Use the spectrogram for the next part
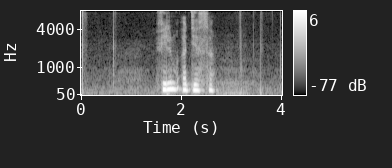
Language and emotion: Russian, neutral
